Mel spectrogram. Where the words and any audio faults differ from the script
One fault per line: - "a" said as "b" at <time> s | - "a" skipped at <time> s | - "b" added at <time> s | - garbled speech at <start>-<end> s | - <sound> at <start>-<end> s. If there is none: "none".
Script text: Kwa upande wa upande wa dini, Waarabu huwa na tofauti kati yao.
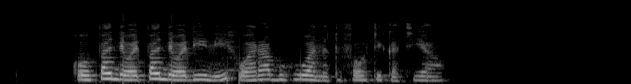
none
